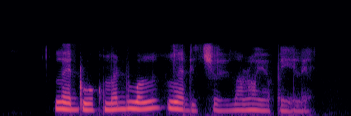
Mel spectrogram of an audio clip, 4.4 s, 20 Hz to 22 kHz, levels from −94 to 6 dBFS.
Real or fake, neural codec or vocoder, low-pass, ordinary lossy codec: fake; codec, 16 kHz, 0.8 kbps, ZipCodec; 5.4 kHz; AAC, 32 kbps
